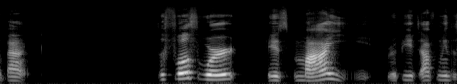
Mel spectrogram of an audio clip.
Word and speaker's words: 蚂蚁: The fourth word is 蚂蚁. Repeat after me the spelling. 马蚁 is 整体认读音节, so we don't spell. Both 马 and 蚁 are in the third tone.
